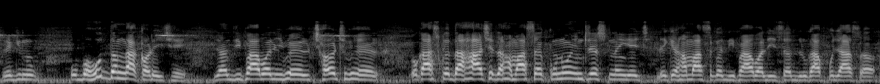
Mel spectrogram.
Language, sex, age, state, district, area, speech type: Maithili, female, 60+, Bihar, Sitamarhi, urban, spontaneous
